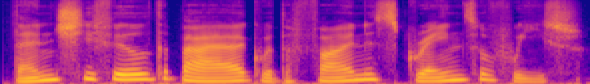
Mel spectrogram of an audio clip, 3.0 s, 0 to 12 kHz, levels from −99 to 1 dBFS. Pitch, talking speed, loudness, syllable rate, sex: 165 Hz, 225 wpm, -17 LUFS, 4.7 syllables/s, male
